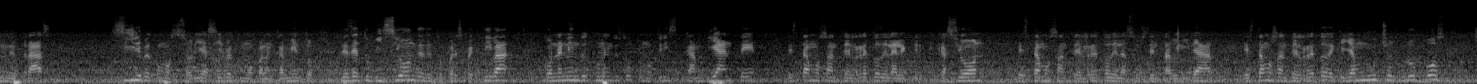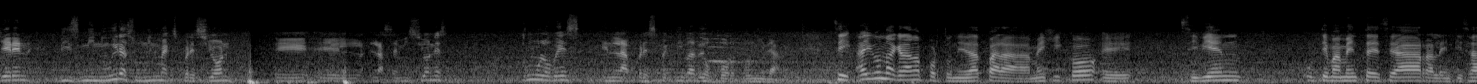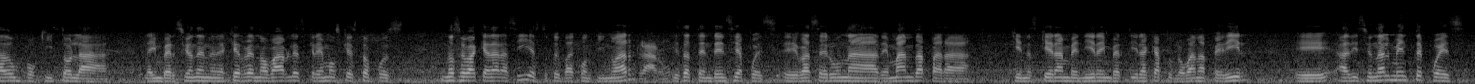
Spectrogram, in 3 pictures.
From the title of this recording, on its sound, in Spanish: En vivo desde el Auto Show Imagen Puebla 2023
